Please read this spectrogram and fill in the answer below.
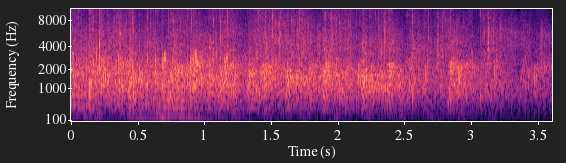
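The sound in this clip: Congregation applause in a church worship service: vigorous, dense clapping that stays loud for most of the stretch before thinning slightly toward the end.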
